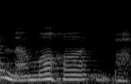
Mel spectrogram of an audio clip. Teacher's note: ಮ ಆದ ನಂತರ ವಿಸರ್ಗದ ಉಚ್ಚಾರಣೆ ಹ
